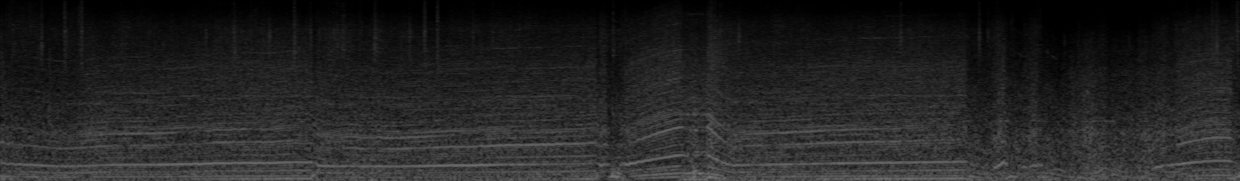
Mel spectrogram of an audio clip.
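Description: A race car engine roars and revs up and down through gear changes.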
